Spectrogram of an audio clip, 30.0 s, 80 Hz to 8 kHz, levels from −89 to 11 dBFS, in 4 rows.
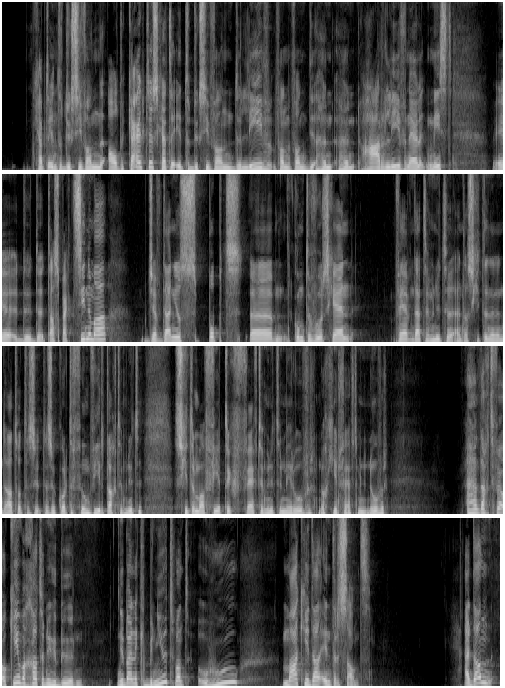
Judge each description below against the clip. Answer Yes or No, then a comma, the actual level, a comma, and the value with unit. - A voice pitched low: No, medium, 145 Hz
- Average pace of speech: Yes, average, 180 wpm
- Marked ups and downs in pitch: Yes, wide, 6.9 semitones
